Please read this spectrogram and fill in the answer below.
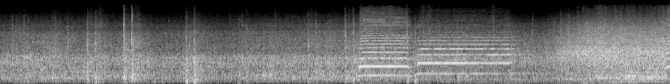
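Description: Miniature steam train's whistle tooting twice, a short lower note then a longer, higher one. The train's running noise then swells and echoes as it enters a tunnel, and a further toot starts at the very end.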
